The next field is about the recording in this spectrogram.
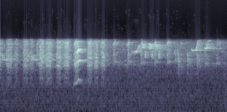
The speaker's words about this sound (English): So is that the northern spotted owl that we're hearing right now? It definitely is some owls that, you know, I found the clip on the internet. I can't say for sure it's northern spotted owls.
